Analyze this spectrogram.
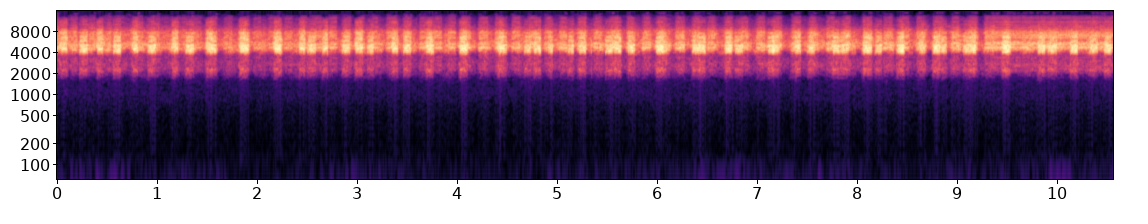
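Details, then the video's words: Greek cicadas in a pine forest during midsummer, singing a loud, sizzling buzz that swells and pulses quickly and fairly regularly, filling the whole recording without pause. "Cicadas singing in midsummer"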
